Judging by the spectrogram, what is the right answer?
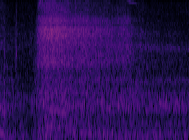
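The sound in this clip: One person draws in a single deep breath during a guided breathing exercise, a faint, airy hiss that swells, holds briefly, then tapers off.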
